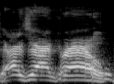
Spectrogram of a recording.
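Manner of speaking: high, shrieking, screeching slug creature scream. Voicing a slug king that has just been taunted: slug screaming. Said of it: "The slug screams".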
